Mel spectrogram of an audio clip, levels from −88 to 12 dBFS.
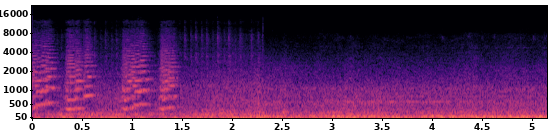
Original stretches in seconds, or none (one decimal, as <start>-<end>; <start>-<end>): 0.0-1.2; 3.3-5.2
